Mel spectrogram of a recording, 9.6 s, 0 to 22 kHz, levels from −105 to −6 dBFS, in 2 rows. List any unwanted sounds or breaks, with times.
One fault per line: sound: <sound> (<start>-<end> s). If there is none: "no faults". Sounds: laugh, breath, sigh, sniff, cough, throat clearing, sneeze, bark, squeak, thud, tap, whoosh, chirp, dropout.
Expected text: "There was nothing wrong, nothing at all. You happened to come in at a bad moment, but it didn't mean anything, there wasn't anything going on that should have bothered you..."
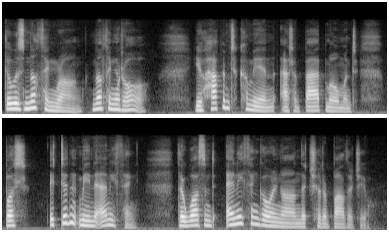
no faults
